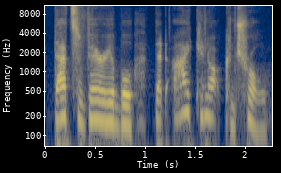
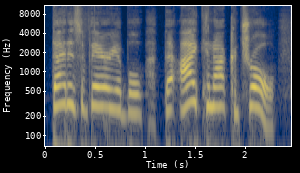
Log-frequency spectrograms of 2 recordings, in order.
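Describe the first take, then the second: First: It is said in a normal-pitched voice. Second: It is said in a high-pitched voice.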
